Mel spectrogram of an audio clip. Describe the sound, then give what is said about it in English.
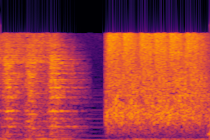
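Rapid automatic gunfire, loud and dense, comes in two sustained stretches separated by a brief pause near the middle, with no voices. “Nice shooting.”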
